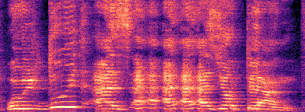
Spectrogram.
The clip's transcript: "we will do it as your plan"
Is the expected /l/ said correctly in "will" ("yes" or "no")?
yes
